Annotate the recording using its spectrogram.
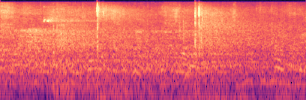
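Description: A ball thuds on the floor in a large echoing hall.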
